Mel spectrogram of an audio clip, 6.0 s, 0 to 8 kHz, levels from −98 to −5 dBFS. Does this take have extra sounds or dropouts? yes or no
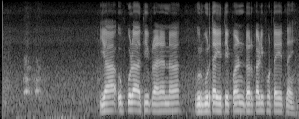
yes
